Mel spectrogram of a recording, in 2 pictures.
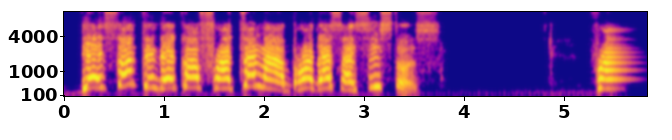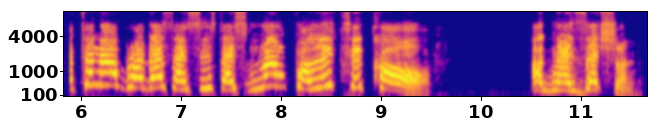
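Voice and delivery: speaking loudly. Talking to viewers while driving so they can hear: yelling. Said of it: "I'm yelling because it's like".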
